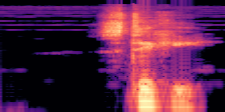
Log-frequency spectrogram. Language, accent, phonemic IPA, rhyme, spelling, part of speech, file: English, Australia, /ˈstɪki/, -ɪki, sticky, adjective / noun / verb, En-au-sticky.ogg
- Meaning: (adjective) 1. Tending to stick; able to adhere via the drying of a viscous substance 2. Difficult, awkward 3. Of a death: unpleasant, grisly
